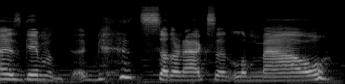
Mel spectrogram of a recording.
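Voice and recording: A natural voice reading aloud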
